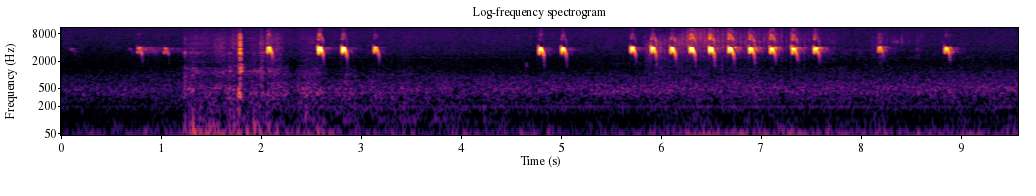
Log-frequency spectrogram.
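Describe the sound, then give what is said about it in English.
A wild female bird calling in quick, high-pitched chips, repeated in bursts and rapid runs of a dozen or so notes, over a low steady rumble of background noise. “And that's the wild bird.”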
